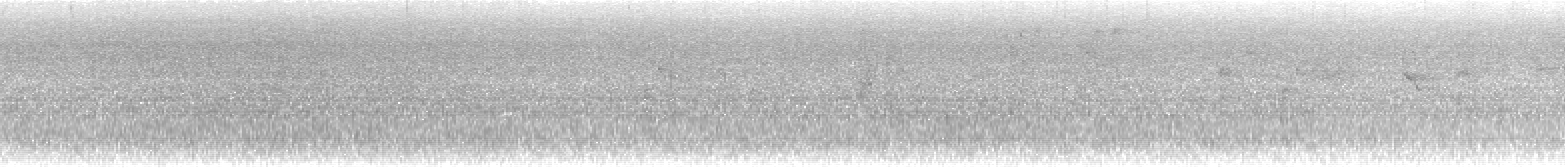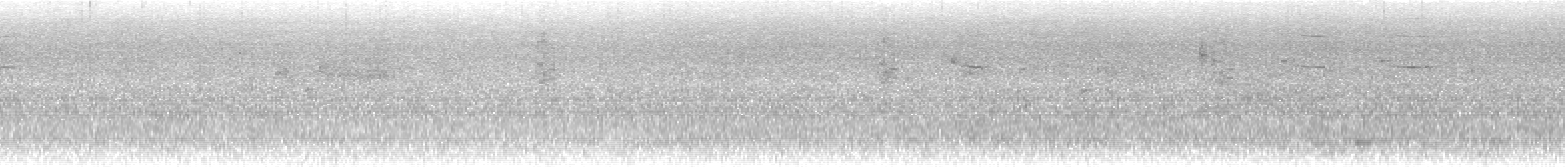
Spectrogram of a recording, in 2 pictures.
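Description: Outdoor woodland ambience: a steady hiss with short bird chirps scattered through it, more of them in the last several seconds.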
